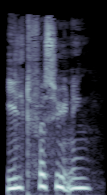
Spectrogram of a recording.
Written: iltforsyning

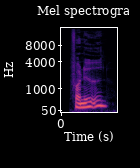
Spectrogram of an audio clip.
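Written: FORNØDENT

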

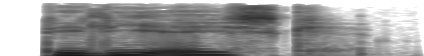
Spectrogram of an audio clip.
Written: delirisk

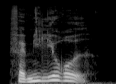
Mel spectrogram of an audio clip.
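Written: familieråd

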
